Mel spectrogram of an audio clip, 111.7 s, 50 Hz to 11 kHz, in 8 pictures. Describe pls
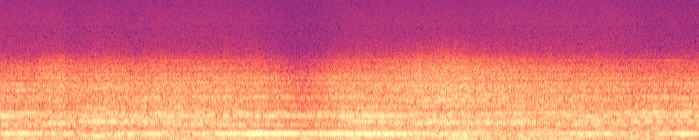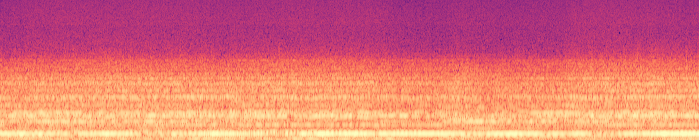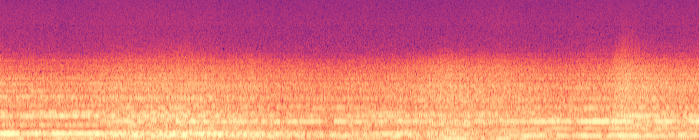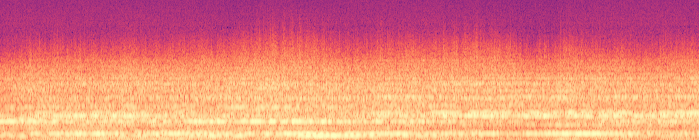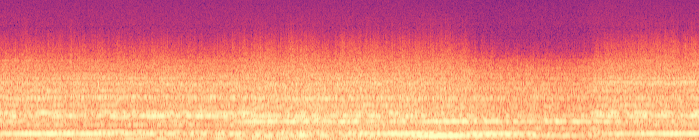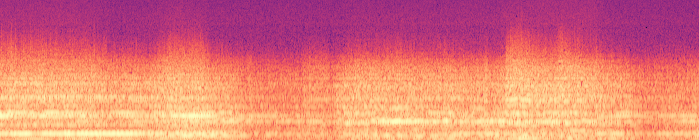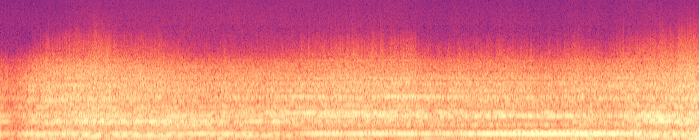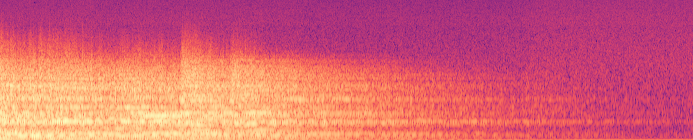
404440 C S erokia corsica-s-sigj-erokia-remix-1-140bpm
remix, ambient, atmosphere, drone, soundscape, erokia, dark, pad, cinematic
